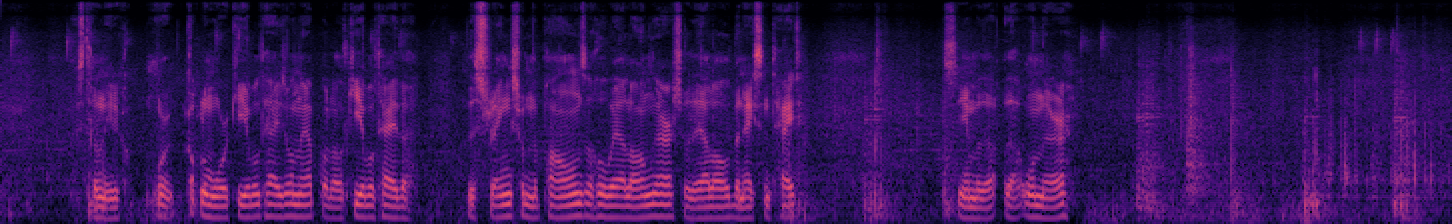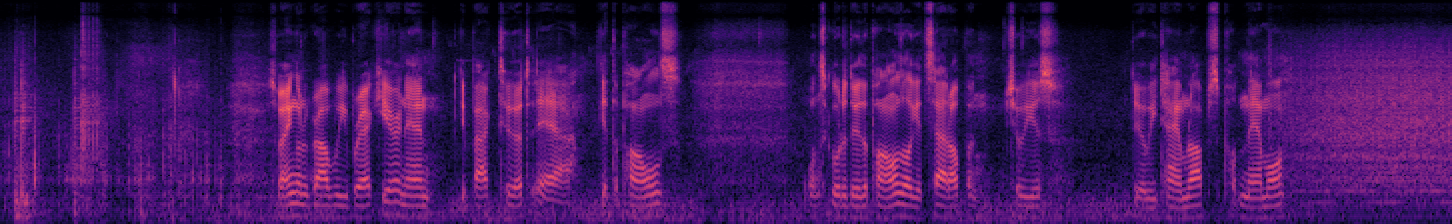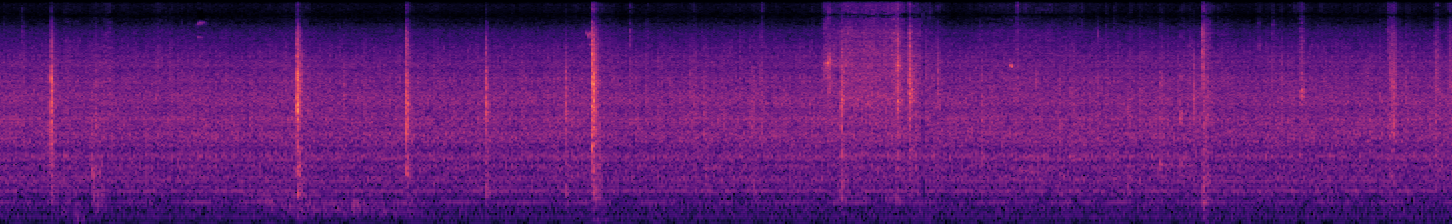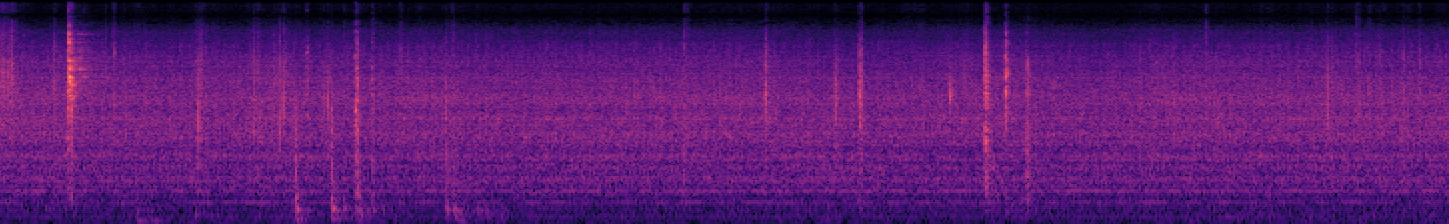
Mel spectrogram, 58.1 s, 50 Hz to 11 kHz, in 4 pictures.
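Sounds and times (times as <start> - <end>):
engine idling: 0.0 - 17.6, 27.0 - 58.0
dull thuds: 8.0 - 9.7, 11.3 - 16.8, 44.1 - 48.6
sharp knocks and clicks: 46.2 - 48.5.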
